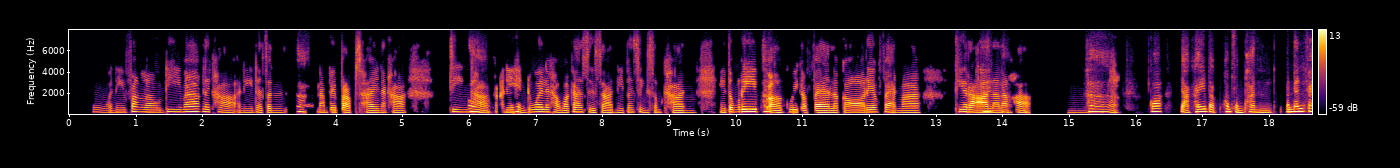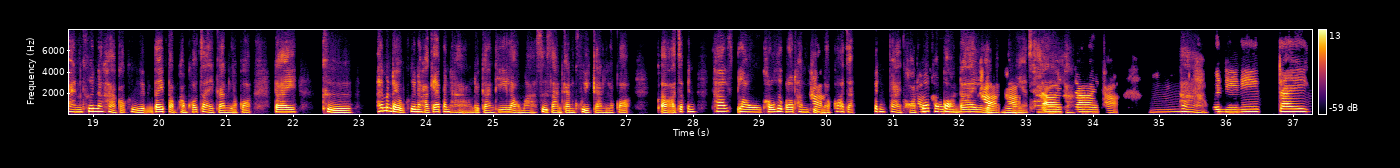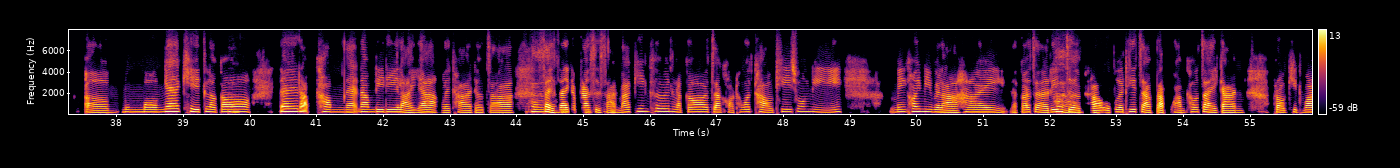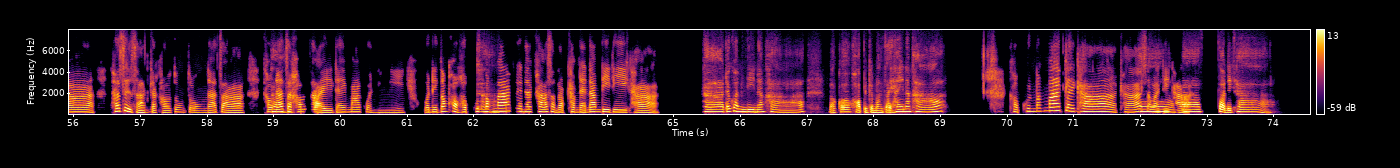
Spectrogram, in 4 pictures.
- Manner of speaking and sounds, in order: none
- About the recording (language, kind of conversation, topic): Thai, advice, ความสัมพันธ์ส่วนตัวเสียหายเพราะทุ่มเทให้ธุรกิจ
